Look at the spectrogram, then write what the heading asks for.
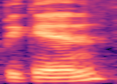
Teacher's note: this E is actually more of an I sound.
